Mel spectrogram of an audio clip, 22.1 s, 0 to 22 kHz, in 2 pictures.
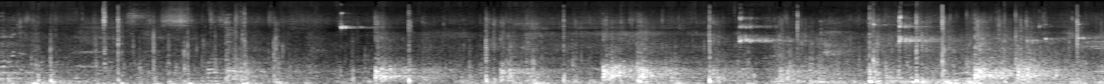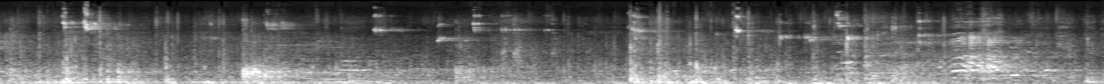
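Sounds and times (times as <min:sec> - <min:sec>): shoe squeaks: 0:03.4 - 0:03.8, 0:06.2 - 0:20.6
ball thudding on gym floor: 0:03.6 - 0:14.0
players calling out: 0:18.6 - 0:22.0.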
